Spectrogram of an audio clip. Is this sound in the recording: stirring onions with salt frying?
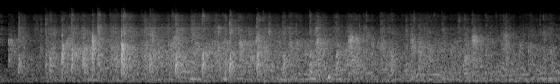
no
